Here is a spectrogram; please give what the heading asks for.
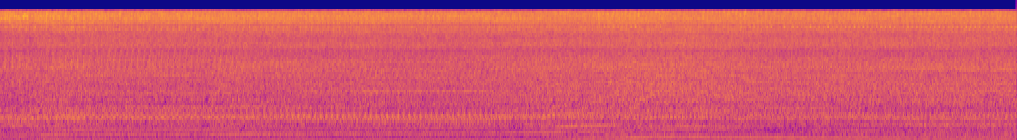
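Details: Bus air-cooled engine at a deep, uneven idle with a wavering whirring tone sliding in pitch; engine noise at idle, source unclear.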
